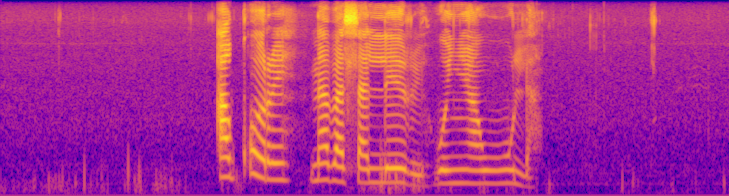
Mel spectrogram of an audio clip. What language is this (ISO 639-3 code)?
tso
